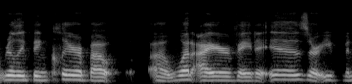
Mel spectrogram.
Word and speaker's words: Ayurveda: ayurveda is pronounced and an easy way to remember is I your Veda and it's a Sanskrit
